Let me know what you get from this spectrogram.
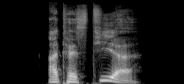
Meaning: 1. singular imperative of attestieren 2. first-person singular present of attestieren
- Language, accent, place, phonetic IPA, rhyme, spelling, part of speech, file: German, Germany, Berlin, [atɛsˈtiːɐ̯], -iːɐ̯, attestier, verb, De-attestier.ogg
